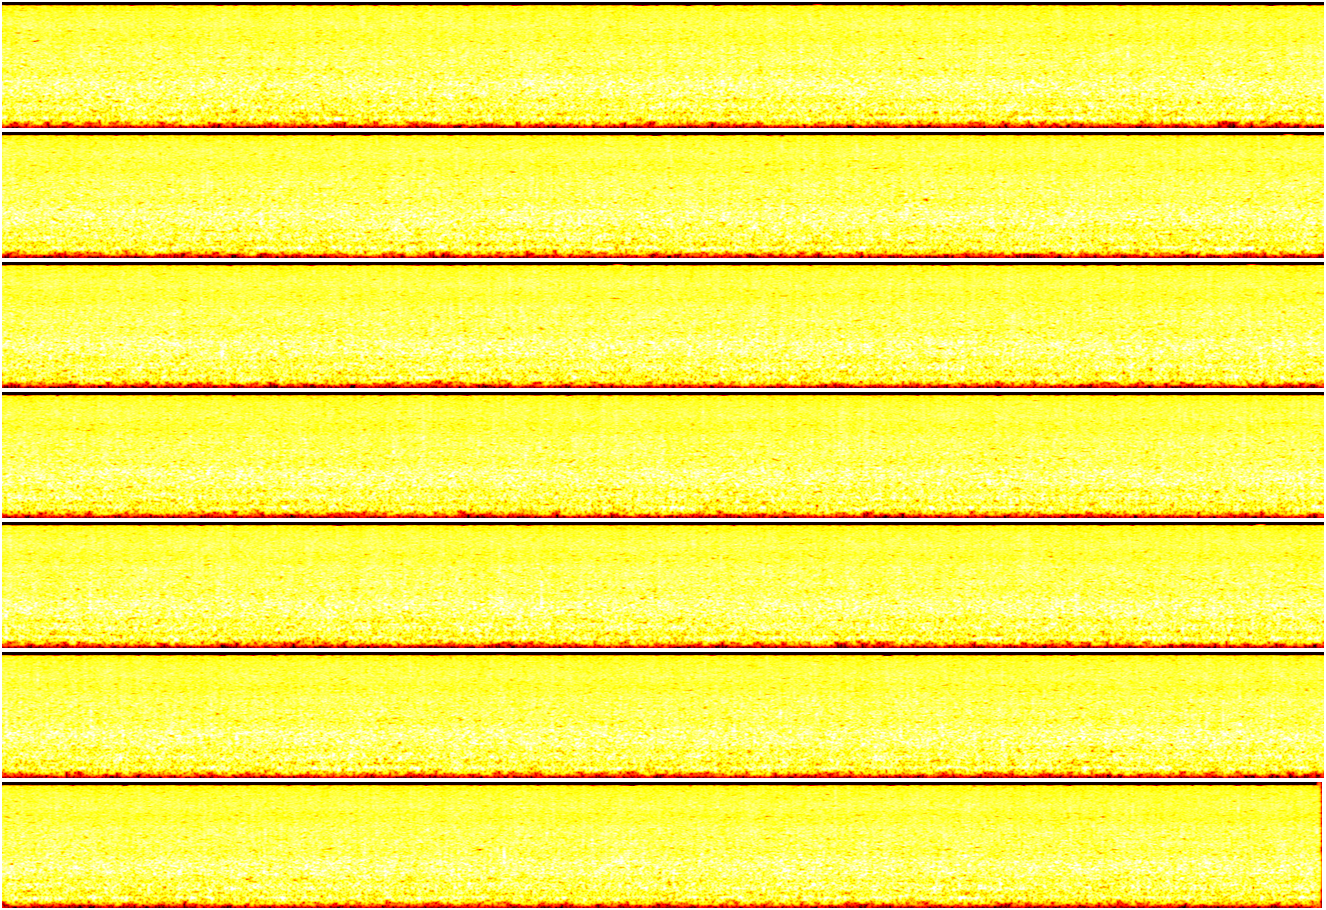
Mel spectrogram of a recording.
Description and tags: sound of a small waterfall near Peulla (Vicente Perez Rosales National Park, Chile)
